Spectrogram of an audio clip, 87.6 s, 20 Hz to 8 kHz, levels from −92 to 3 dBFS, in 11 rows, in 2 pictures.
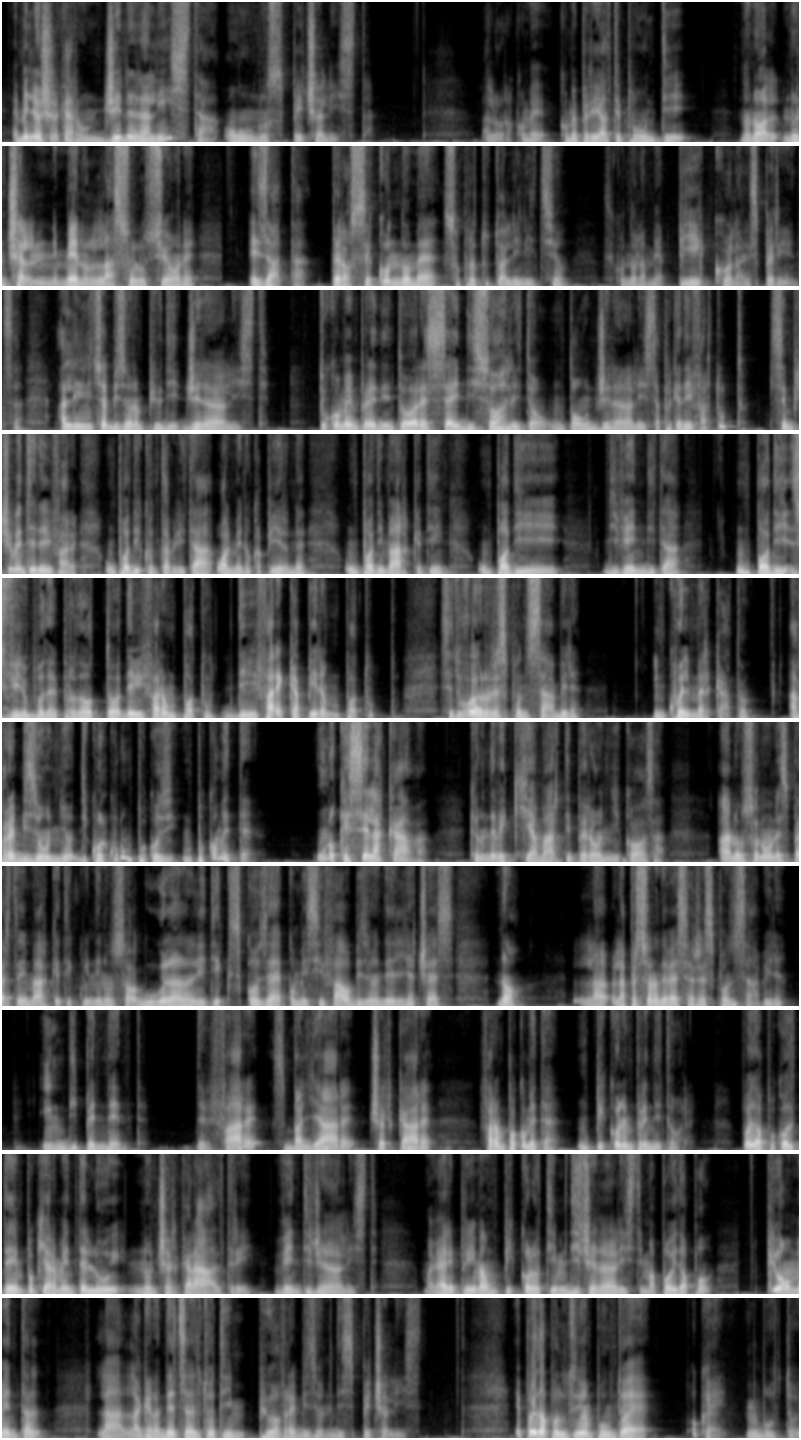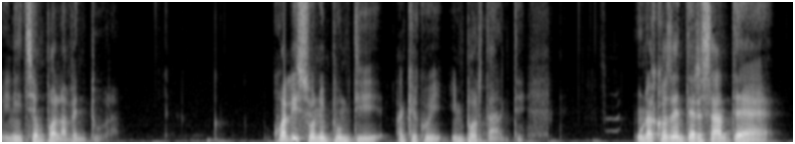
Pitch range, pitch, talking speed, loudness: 135-170 Hz, 150 Hz, 150 wpm, -21 LUFS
